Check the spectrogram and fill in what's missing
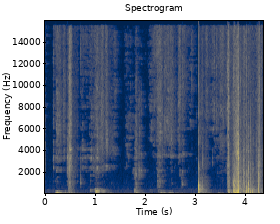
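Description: A white, roughly fist-sized chunk of compressed cornstarch gym chalk is held in both hands over a pile of chalk powder and squeezed and crumbled with the fingertips and thumbs. Short, dry, crunchy snaps and bright powdery crackles come in quick irregular bursts, with brief quiet gaps between them. The block breaks apart into crumbling pieces.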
